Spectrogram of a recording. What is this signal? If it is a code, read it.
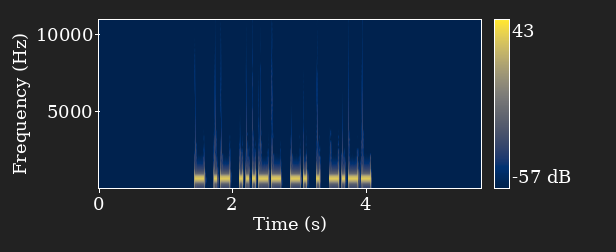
Morse code, heard as a keyed tone, about 25 wpm, 700 Hz. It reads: TA3NEY
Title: DXCC-100 Call Signs - 6 Characters - 25wpm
